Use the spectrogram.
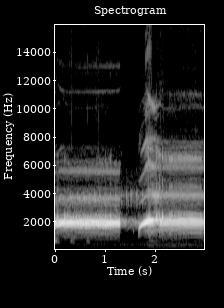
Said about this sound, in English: In June, expect to hear in Brown County, bullfrogs would probably be most conspicuous. And then there are green frogs, as well as Cope's gray tree frogs, cricket frogs. They sound like little castanets, little clicking noises, and Fowler's toads.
